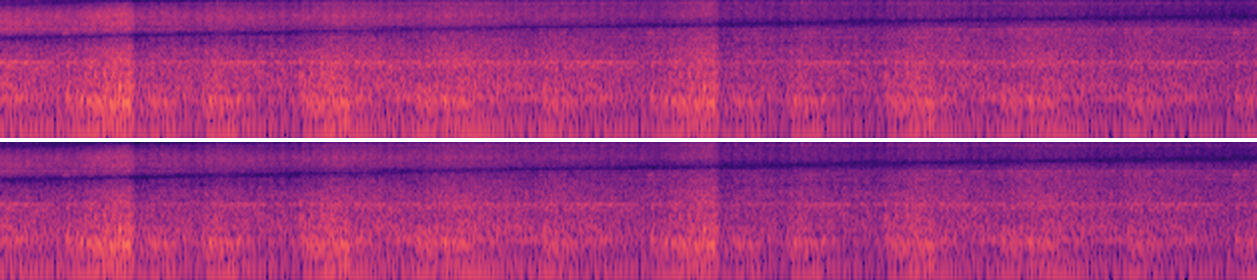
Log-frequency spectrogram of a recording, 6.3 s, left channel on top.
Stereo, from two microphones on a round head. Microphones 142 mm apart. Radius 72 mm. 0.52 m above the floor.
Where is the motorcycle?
30° left (ahead or behind); by 6.3 s 5° left (ahead or behind).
